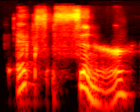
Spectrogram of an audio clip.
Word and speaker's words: XINR: who were known as x center is the way it's pronounced although it's spelled x i n r i'm not sure how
